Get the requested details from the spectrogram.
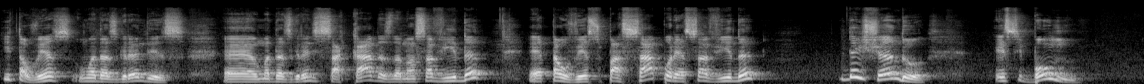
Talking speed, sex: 115 wpm, male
